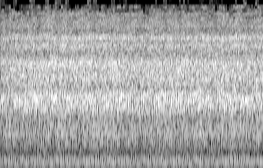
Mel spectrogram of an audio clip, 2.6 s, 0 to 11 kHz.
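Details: Ford F350 dually 6.0 PowerStroke diesel idling after a new XDP gear-reduction starter install, which starts quicker and quieter than stock; steady even diesel clatter, no grinding or whine, healthy normal idle.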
